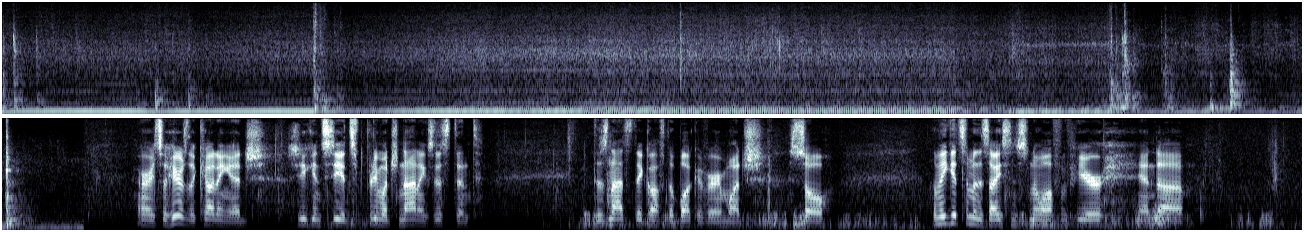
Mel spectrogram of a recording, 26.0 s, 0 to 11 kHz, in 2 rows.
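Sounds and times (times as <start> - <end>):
clunks: 0.0 - 13.9
diesel engine running: 0.0 - 13.9
sharp knock: 1.5 - 2.2, 3.0 - 3.5, 11.0 - 13.4.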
